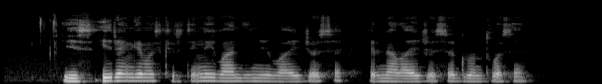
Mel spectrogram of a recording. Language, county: Lithuanian, Vilnius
